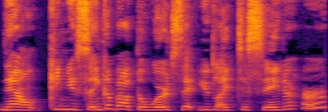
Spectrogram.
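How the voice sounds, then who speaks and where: A woman playing a patient teacher who gently and deliberately coaches a child in a children's role-play story. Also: high voice, steady tone. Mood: encouraging. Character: patient, soothing adult teacher guiding upset child.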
